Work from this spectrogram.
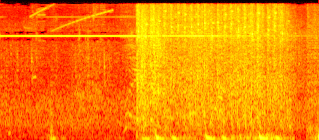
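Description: Gunfire in the multiplayer shooter Call of Duty: Black Ops breaks out partway through, a rapid run of loud shots and bursts following a quieter stretch of game ambience.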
